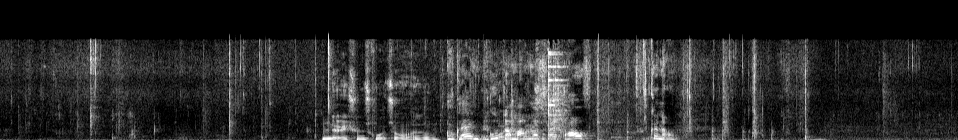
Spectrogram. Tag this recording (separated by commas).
Speech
